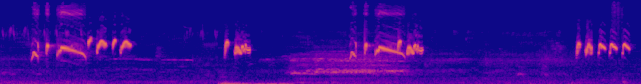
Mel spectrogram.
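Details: Caged female red-whiskered bulbul calling to stimulate a male or for pairing: warbling chirp phrases at the start and end, with a brief low hum and a spell of rustling noise between them.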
